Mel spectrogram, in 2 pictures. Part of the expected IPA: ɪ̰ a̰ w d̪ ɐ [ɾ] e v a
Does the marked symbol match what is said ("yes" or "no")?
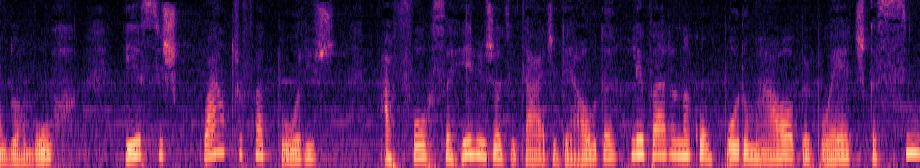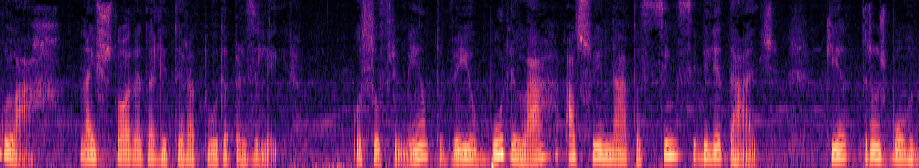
no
